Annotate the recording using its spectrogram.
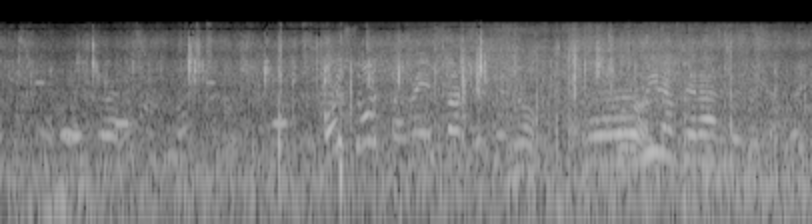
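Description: Skis swish and scrape over snow as skiers pass close by.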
